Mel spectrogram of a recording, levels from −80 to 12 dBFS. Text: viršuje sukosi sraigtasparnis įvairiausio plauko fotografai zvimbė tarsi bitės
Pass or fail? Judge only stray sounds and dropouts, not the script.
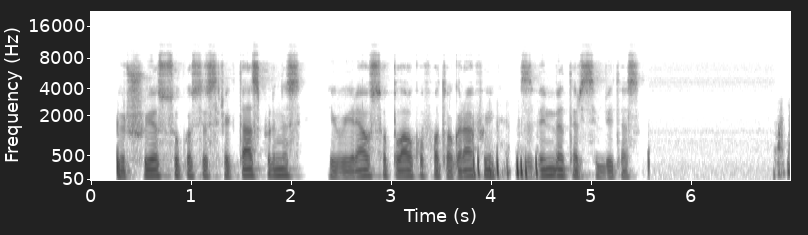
pass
